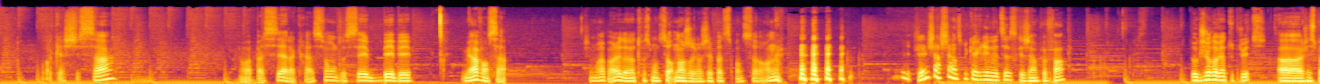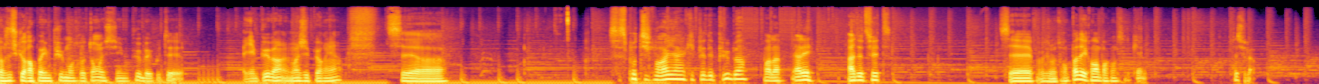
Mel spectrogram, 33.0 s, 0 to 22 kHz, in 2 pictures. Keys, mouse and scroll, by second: 0.1 click, 0.9 h, 1.4 KP_0, 1.9 ctrl+s, 2.2 shift+middle drag, 2.4-2.8 scroll up 2, 2.8 shift+middle drag, 3.0-3.9 scroll up 1, 3.9 shift+right click, 5.3 ctrl+s, 7.2 ctrl+s.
